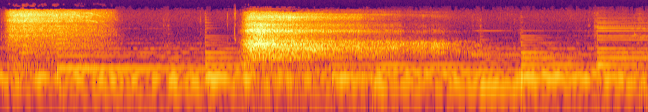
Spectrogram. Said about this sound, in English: Remember to breathe in through your nose, filling up your chest and belly, and then out, pretending you are breathing fire. Deep breath in and out.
